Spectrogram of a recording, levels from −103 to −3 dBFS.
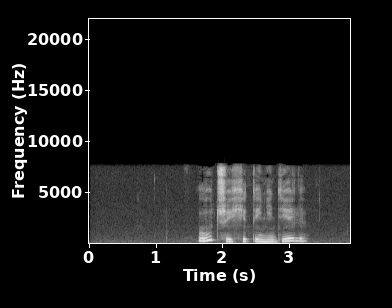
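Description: No technical faults can be heard anywhere in the speech recording. Nothing needs placing on a timeline, since no event stands out at any point.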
